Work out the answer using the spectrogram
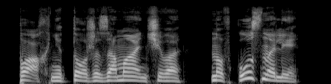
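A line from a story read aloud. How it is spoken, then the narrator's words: Muttered. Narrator (Russian): пробормотал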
